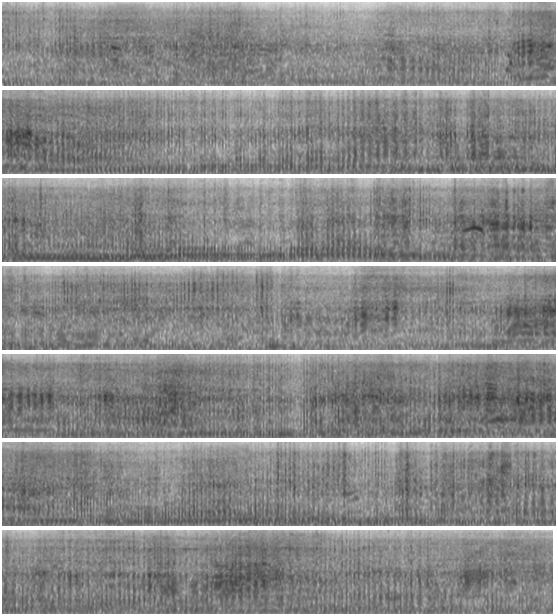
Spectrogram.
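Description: Motocross bike engines revving up and down over and over, the pitch rising and falling in repeated sweeps.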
